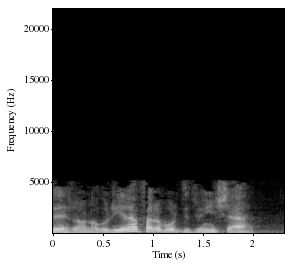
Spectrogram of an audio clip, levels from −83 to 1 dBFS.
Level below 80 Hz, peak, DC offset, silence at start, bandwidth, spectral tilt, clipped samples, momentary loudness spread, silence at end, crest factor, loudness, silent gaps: -52 dBFS; -4 dBFS; under 0.1%; 0 s; 5.4 kHz; -12 dB/octave; under 0.1%; 7 LU; 0.25 s; 16 dB; -20 LUFS; none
